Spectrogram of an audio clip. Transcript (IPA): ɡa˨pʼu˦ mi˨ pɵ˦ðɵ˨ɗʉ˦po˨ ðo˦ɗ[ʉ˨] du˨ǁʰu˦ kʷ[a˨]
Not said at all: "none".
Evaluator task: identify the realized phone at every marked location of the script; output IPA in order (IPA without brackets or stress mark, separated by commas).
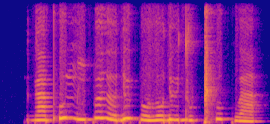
ʉ˦, a˨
